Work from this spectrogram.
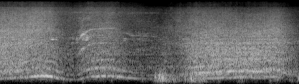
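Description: Cannonball 800 X-Class FPV racing quadcopter on a 12S pack, flying line of sight in direct sunlight: a loud, steady high-pitched motor whine that rises and falls in pitch as it swoops and accelerates, continuous throughout.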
